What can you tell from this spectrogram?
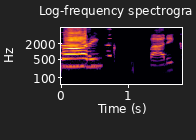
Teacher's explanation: را یہاں پہ باریک پڑا جائے گا اور کاف کی ادائیگی ہوگی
